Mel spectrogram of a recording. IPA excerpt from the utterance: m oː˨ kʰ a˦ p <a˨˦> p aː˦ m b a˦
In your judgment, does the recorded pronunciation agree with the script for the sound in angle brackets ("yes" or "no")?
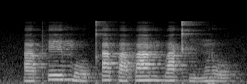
yes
